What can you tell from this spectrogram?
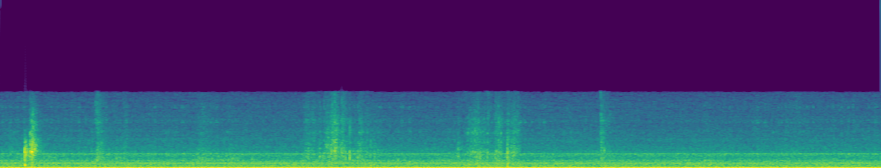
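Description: Steady low background hum with faint steady tones above it, broken by a few faint crunching clicks about three and five seconds in.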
